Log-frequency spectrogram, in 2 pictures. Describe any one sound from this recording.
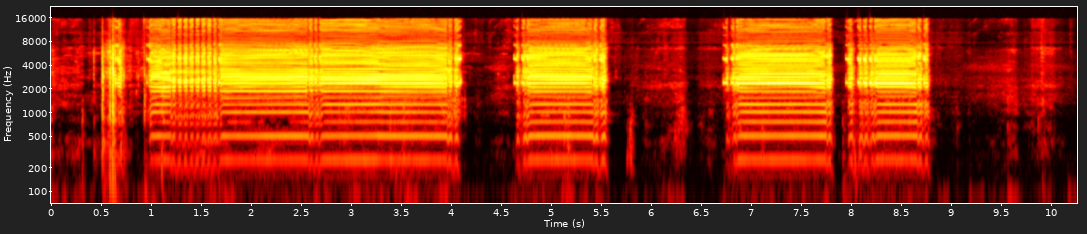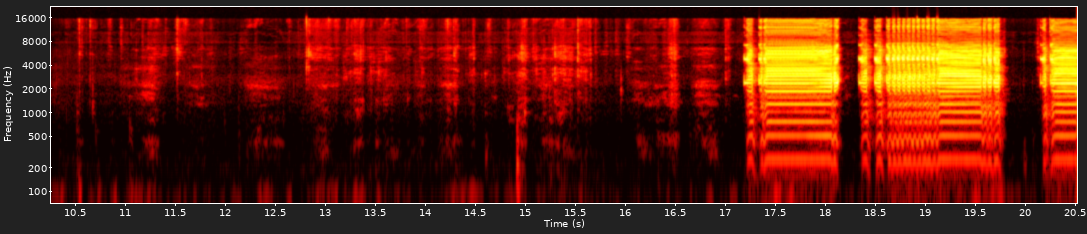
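A handheld metal detector gives a loud, steady buzzing tone in bursts.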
